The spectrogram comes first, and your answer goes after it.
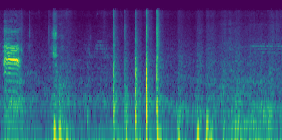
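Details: Pet cat named Chomchom, indoors at home: one short, loud, harmonic meow opens the recording, followed by a series of sharp tapping clicks and a quiet room background.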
